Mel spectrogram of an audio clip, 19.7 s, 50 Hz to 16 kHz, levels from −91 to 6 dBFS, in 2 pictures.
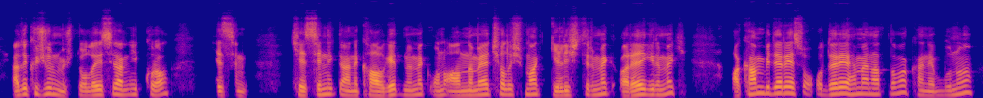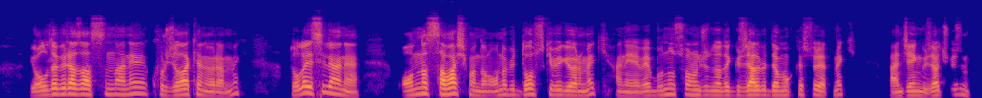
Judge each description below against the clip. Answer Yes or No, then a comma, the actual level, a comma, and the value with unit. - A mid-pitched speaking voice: Yes, medium, 150 Hz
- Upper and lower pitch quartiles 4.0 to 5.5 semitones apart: Yes, average, 4.4 semitones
